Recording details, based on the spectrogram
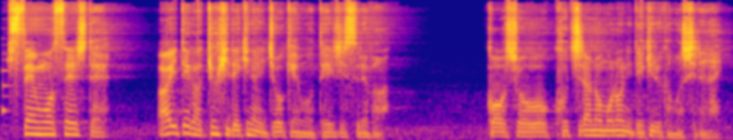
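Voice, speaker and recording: A man playing a solemn, resolute young guardian warrior in an anime game, speaking in a measured, serious, blunt way. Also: mid-range voice, lively intonation, slightly rough. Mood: confident.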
